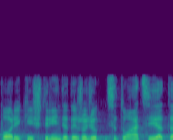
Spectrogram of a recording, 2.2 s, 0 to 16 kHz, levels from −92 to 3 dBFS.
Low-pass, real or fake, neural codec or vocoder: 7.2 kHz; real; none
